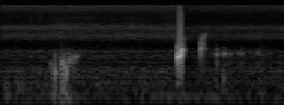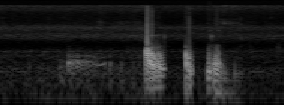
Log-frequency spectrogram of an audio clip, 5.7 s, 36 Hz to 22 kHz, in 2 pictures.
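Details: A female subject's stomach growling (borborygmi) from a 4-minute recording: short gurgles and squeaky rumbles from the belly in irregular bursts.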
